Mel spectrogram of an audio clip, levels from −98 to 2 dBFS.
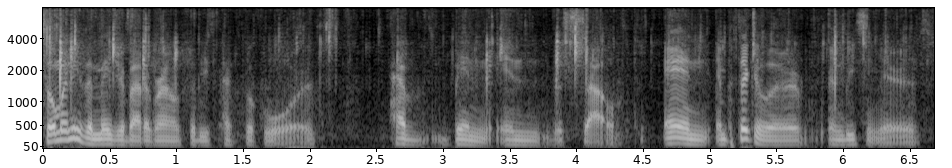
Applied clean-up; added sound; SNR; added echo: neural mask model RNNoise.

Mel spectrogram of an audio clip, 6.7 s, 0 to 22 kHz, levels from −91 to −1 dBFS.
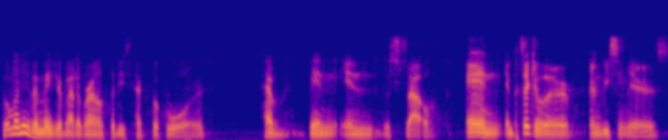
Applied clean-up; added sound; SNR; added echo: neural mask model DeepFilterNet 3.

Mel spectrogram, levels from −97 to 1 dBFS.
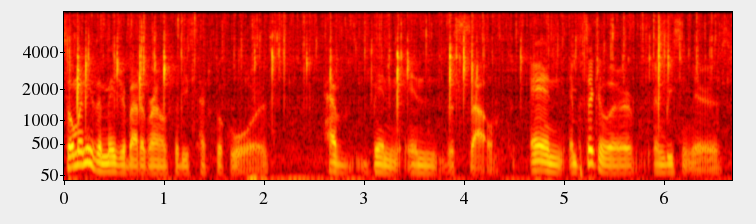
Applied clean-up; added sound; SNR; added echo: none; Stream; 1 dB; none.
